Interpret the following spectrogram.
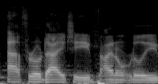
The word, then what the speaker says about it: Aphrodite: being very loving by being completely honest okay afro diet Aphrodite I don't really not done on the don't long absentia on the pronunciation ooh very good so now we got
